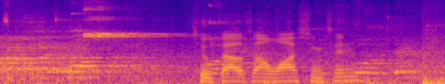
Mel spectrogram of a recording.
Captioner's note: chattering; whistle blowing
